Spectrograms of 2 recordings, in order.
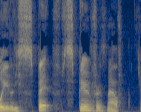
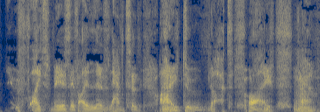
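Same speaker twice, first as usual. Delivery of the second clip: much lower, slow, strained rasping voice; Necron's death voice; 9 semitones lower, slower than usual. Acted. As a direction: speak as death itself, dragging each word. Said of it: "Oh my God, my throat".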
